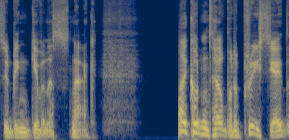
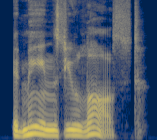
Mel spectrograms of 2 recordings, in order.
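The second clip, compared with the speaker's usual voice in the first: slow, calm, patient; 4 semitones higher, slower than usual. A narrator's reading. Killer telling the maimed boy he lost, patiently. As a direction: explain it gently and slowly. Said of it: "I said to him patiently".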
